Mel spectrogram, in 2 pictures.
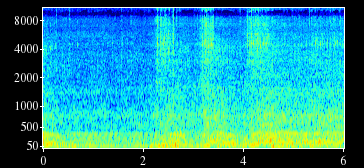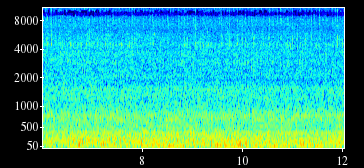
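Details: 1979 Jeep CJ5 after sitting since 2019, now fed fresh gas from a separate tank straight to the mechanical pump: uneven, lumpy idle surging and stumbling over low rumble; carburetor leaking fuel and sucking air, rebuild kit needed.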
